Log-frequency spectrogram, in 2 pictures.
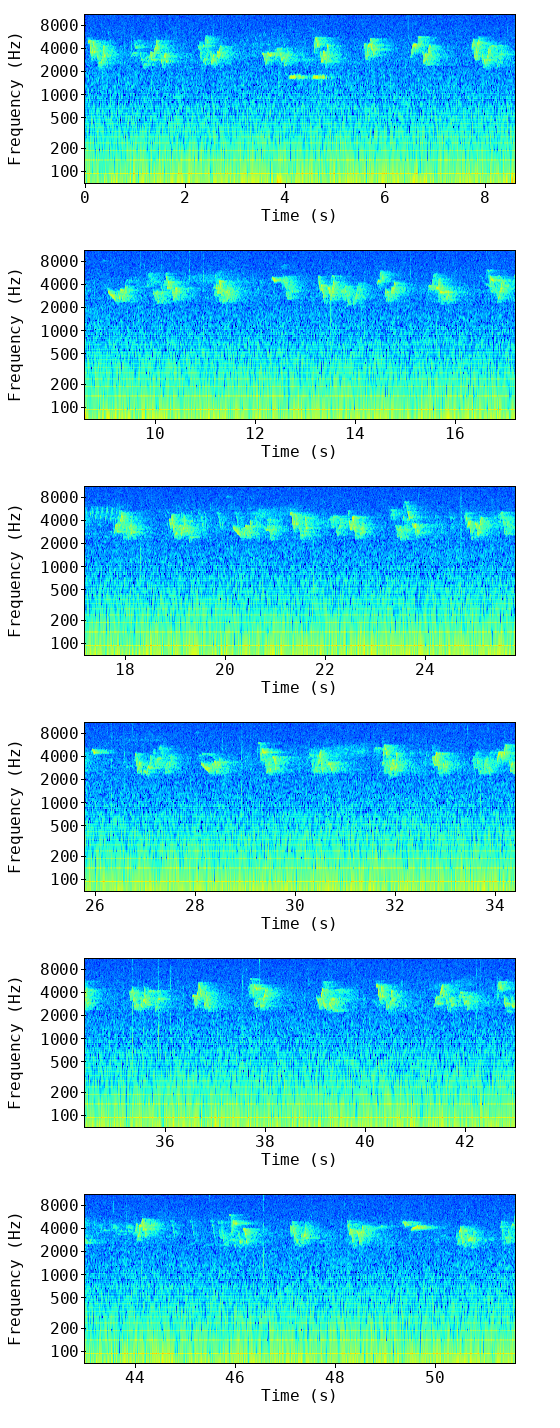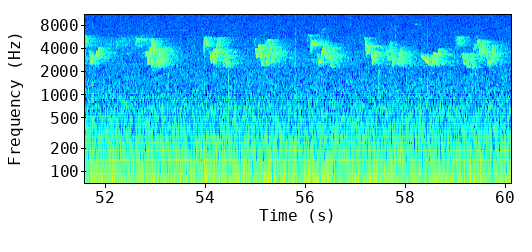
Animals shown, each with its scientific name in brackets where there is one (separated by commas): Blue Jay (Cyanocitta cristata), Red-eyed Vireo (Vireo olivaceus), Ovenbird (Seiurus aurocapilla), Black-throated Blue Warbler (Setophaga caerulescens), Eastern Wood-Pewee (Contopus virens)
